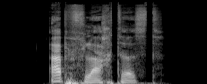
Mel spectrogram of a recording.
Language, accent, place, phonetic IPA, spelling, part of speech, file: German, Germany, Berlin, [ˈapˌflaxtəst], abflachtest, verb, De-abflachtest.ogg
- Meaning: inflection of abflachen: 1. second-person singular dependent preterite 2. second-person singular dependent subjunctive II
